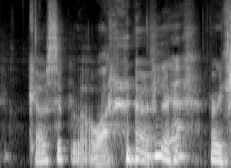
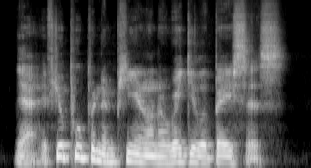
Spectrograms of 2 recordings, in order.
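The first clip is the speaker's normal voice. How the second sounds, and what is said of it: Put-on New York accent. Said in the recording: “What's with the... The accent. ... New York accent.”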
